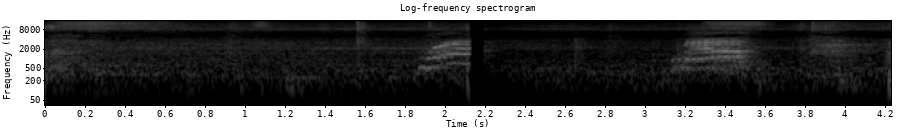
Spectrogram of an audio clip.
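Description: A cat meowing twice. The first is a short, rising meow about two seconds in that breaks off suddenly. The second, slightly louder meow comes a little after three seconds.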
